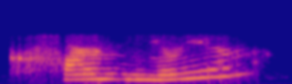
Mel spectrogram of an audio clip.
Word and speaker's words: carnelian: That one's orange, and the crystal associated with that one, I believe it's pronounced carnelian. C-A-R-N-E-L-I-A-N.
